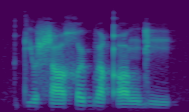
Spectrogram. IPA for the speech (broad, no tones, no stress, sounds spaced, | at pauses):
tʲ o ɬ ɑ χ ʉ b ɜ qʼ ɔ ŋ ɡ i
